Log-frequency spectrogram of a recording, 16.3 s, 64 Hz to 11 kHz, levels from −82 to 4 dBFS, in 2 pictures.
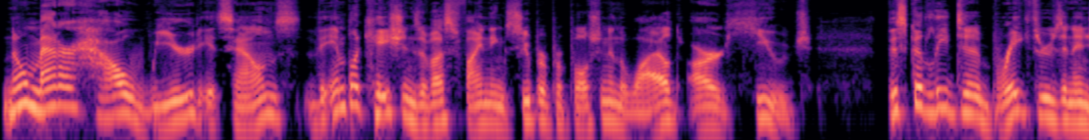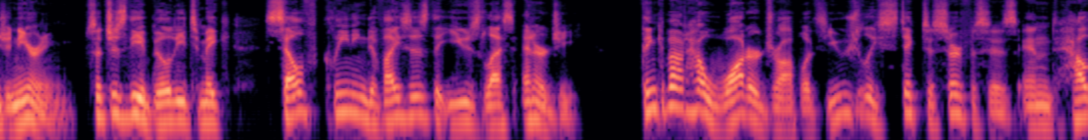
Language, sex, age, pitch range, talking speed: English, male, 30-49, 110-160 Hz, 175 wpm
